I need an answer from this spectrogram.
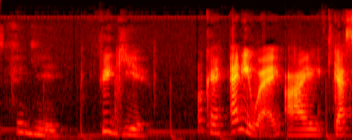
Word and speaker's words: figuier: In French it's figuier.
